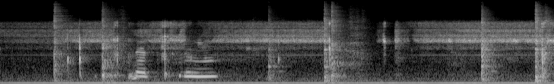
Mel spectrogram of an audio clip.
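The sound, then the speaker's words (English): A spoon stirs rice in a cooking pot, clinking and scraping against the metal in a few irregular knocks over a steady low hum. “then I gotta check my rice in a few minutes. Oh, let me stir it first before I get it.”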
